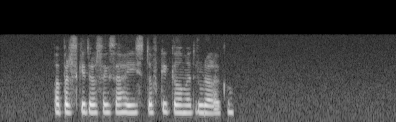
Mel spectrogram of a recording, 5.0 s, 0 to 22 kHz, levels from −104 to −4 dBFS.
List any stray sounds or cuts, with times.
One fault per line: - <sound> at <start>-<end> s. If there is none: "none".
none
